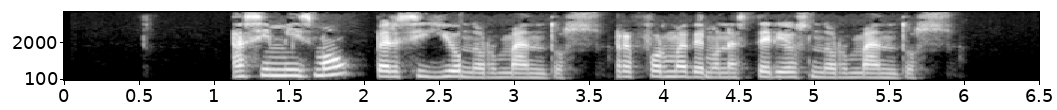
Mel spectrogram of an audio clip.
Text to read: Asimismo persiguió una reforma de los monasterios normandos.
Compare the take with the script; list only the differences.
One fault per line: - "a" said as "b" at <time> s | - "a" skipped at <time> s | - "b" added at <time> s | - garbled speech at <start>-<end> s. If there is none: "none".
- "una" said as "normandos" at 2.6 s
- "los" skipped at 4.3 s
